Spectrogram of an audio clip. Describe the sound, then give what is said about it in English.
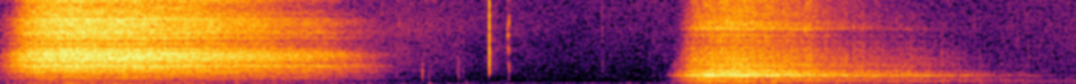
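One person takes a deep breath: a long, airy inhale that slowly fades, a short quiet pause, then a breathy exhale. Both sounds are soft. “would you take a moment right now and take a deep breath?”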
